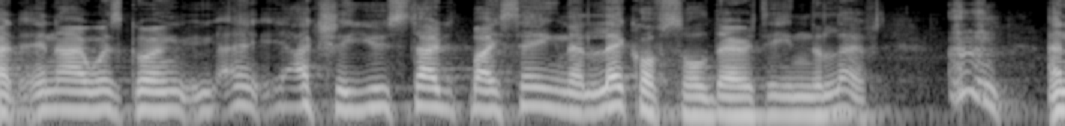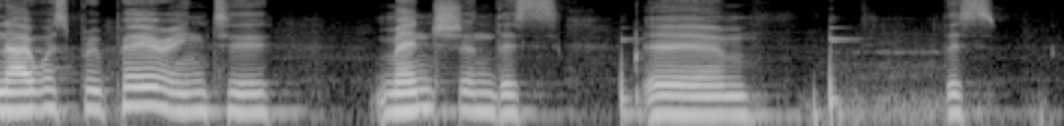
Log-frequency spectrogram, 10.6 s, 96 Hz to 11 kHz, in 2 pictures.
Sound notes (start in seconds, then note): 4.7 clears throat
